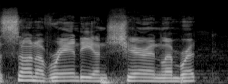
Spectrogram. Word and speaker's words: Lemert: Bryce is the son of Randy and Sharon Lemert. Bryce, I finally said it right after all these years.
